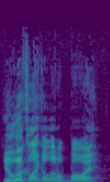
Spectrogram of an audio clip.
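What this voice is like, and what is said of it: Hick accent. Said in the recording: “with like a hick accent?”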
